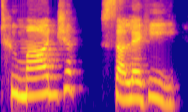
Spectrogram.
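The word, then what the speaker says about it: Toomaj Salehi: Banafsheh, how do you pronounce his name? I don't want to put. His name is Tumaj Salehi.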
